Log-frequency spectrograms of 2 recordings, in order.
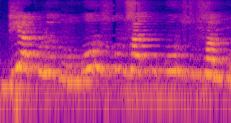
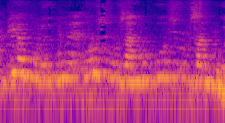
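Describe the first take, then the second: First: High, loud retort to shut her up; sharp rebuke. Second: High, laughing retelling of the retort; rebuke through laughter. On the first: Preacher silencing the protesting woman, loud rebuke. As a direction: snap back, mind your own business. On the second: Preacher retelling his rebuke to the congregation, laughing. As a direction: repeat the rebuke while chuckling. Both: Retold or imitated.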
